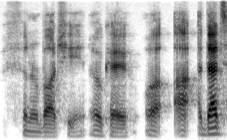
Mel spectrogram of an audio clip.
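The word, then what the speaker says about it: Fenerbahçe: kid yeah but like people are saying phenerbachi no that's not how you pronounce fenerbachi okay well that's how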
